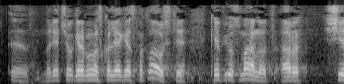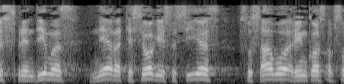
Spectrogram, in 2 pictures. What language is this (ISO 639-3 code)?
lit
